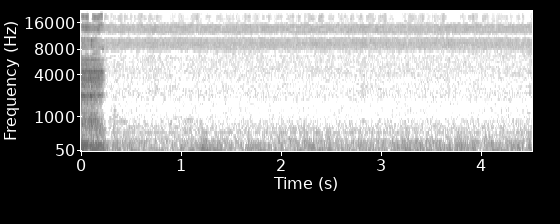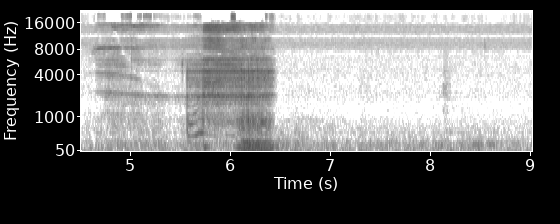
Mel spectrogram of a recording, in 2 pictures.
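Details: Sleeping Labrador Retriever puppy in a quiet room: one low, rough snorting breath midway through; snoring.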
